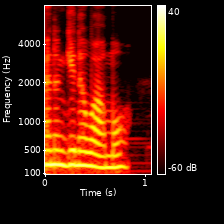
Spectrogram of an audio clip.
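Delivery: ordinary delivery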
